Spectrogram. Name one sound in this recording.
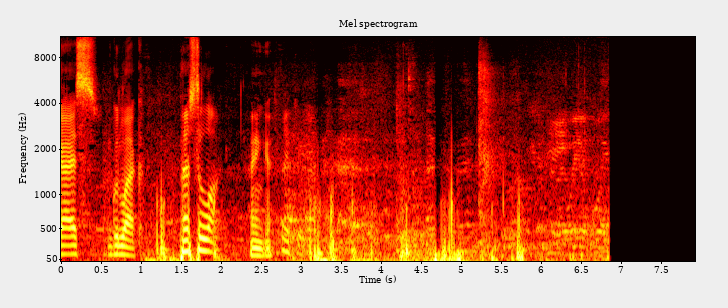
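A man answers calmly into a microphone.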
